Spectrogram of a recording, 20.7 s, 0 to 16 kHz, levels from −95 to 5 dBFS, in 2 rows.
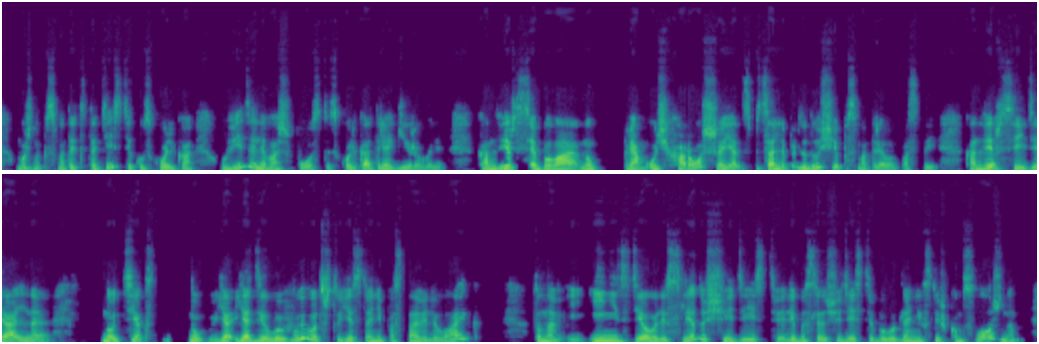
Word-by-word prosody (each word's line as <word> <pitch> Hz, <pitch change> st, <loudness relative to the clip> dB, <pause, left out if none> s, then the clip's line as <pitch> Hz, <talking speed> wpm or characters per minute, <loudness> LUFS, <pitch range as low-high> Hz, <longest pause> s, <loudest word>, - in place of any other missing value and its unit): можно 170 Hz, -1 st, -4 dB
посмотреть 170 Hz, +2 st, -4 dB
статистику, 225 Hz, -, -4 dB
сколько 190 Hz, -2 st, -1 dB, 0.2 s
увидели 265 Hz, -, 0 dB
ваш 185 Hz, +1 st, -3 dB
пост 165 Hz, 0 st, -4 dB
и -, -, -9 dB
сколько 235 Hz, -4 st, 0 dB
отреагировали. 180 Hz, -3 st, -4 dB, 0.3 s
Конверсия 205 Hz, 0 st, +3 dB
была, 180 Hz, -2 st, +6 dB
ну, 195 Hz, 0 st, -1 dB, 0.2 s
прям 175 Hz, -3 st, +2 dB
очень 185 Hz, 0 st, +1 dB
хорошая. 185 Hz, +2 st, +3 dB
Я 165 Hz, -1 st, 0 dB
специально 200 Hz, -5 st, +2 dB
предыдущие 195 Hz, -, 0 dB
посмотрела 165 Hz, -5 st, -5 dB
посты. -, -, -9 dB, 0.2 s
Конверсия 195 Hz, 0 st, +2 dB
идеальная, 205 Hz, -, +2 dB, 0.5 s
но 200 Hz, 0 st, +5 dB
текст 250 Hz, +6 st, -2 dB
н 245 Hz, -, -11 dB, 0.2 s
ну, 205 Hz, -3 st, +1 dB
я 195 Hz, +1 st, +3 dB
я 205 Hz, +1 st, +6 dB
делаю 200 Hz, 0 st, +2 dB
вывод, 290 Hz, -, +3 dB
что 185 Hz, -, -5 dB
если 210 Hz, +1 st, -2 dB
они 190 Hz, +1 st, +1 dB
поставили 190 Hz, -2 st, -3 dB
лайк, 370 Hz, -, -2 dB, 0.5 s
то 195 Hz, -, 0 dB
нав 185 Hz, -1 st, +1 dB
и -, -, -9 dB
и 220 Hz, 0 st, +3 dB
не 210 Hz, -1 st, +3 dB
сделали 195 Hz, -1 st, +3 dB
следующее 265 Hz, -, -1 dB
действие, 165 Hz, -3 st, -4 dB
либо 195 Hz, +2 st, 0 dB
следующее 195 Hz, +1 st, -3 dB
действие 200 Hz, -1 st, -3 dB
было 185 Hz, 0 st, 0 dB
для 190 Hz, -1 st, -1 dB
них 185 Hz, +1 st, -3 dB
слишком 195 Hz, -2 st, -5 dB
сложным, 210 Hz, +4 st, -2 dB
195 Hz, 150 wpm, -24 LUFS, 180-210 Hz, 0.5 s, была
